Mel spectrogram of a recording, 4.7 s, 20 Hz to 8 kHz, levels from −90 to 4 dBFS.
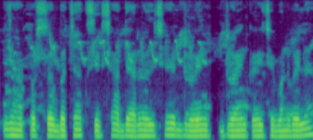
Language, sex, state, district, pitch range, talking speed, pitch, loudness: Maithili, male, Bihar, Samastipur, 115-125 Hz, 190 wpm, 120 Hz, -16 LUFS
